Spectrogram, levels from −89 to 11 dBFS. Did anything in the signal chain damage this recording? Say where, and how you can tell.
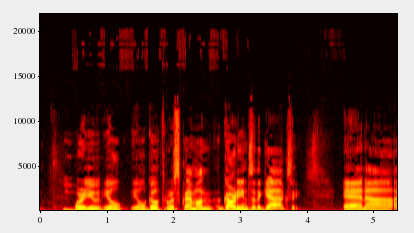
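Yes, AAC frame loss with concealment, at the codec stage. Smeared patches at 0.82–0.89 s and 3.51–3.63 s. The decoder rebuilt the missing frames from the last good spectrum.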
